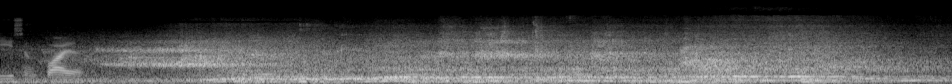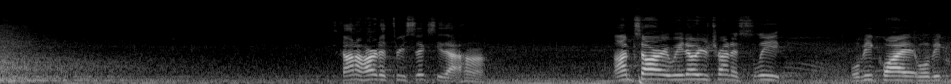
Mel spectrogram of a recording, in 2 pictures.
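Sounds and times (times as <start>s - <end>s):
tires screeching on pavement: 0.2s - 10.8s, 14.2s - 19.0s
car engine at high revs: 1.2s - 10.6s.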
